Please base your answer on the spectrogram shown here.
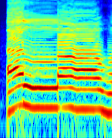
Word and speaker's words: আল্লাহ: রাজিম বিসমিল্লাহি রাহমানির রাহিম আল্লাহু লা ইলাহা আল্লাহু লা ইলাহা আল্লাহ এই যে লফজে আল্লাহ রয়েছে আল্লাহ শব্দ এর লামটা পুর হবে কারণ তার পূর্বে জবর অথবা পেশ থাকলে পুর হয় আল্লাহু লা ইলাহা লা তিন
